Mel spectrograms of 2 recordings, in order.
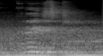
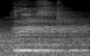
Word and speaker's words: Christ: Christ. Christ. Christ. Begin with the CH word, but we pronounce Christ.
